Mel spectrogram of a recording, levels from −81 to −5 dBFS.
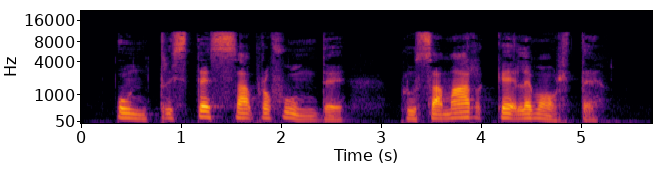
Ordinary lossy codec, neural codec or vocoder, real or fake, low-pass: AAC, 64 kbps; none; real; 10.8 kHz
